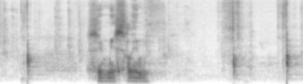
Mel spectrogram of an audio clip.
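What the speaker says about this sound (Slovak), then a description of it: "tak si nakrájame takúto cibulku" A knife chops onion on a cutting board while hot-and-sour soup is prepared: a few sharp, widely spaced chops, with a short stretch of talk between them.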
